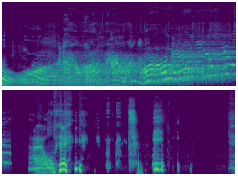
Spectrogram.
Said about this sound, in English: He's getting more and more of that cat getting lobbed over the fence.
